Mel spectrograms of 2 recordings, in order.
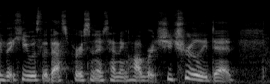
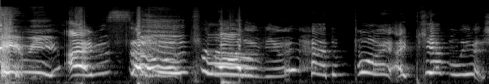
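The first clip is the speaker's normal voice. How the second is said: high, loud squeal of motherly pride; going off, ecstatic; 11 semitones higher, 11 dB louder, slower than usual. Acted. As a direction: shriek with pride, stretching the words. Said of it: "She's, like, insane. She's really going off".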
